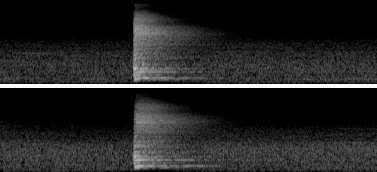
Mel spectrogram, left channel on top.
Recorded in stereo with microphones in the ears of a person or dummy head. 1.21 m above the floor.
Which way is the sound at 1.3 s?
80° left.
